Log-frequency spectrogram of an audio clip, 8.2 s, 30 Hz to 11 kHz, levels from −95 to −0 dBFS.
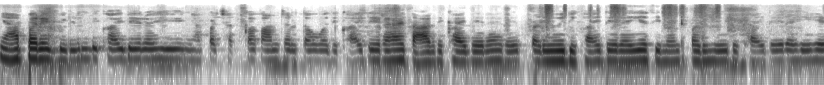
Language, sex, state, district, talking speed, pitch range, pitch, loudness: Hindi, female, Bihar, Vaishali, 275 wpm, 160-180 Hz, 170 Hz, -22 LUFS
